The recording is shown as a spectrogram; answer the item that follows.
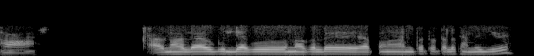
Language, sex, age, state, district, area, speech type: Odia, male, 18-30, Odisha, Nayagarh, rural, conversation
